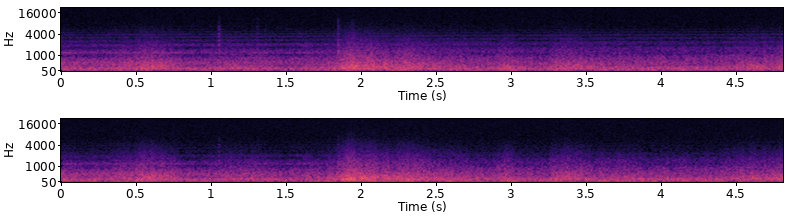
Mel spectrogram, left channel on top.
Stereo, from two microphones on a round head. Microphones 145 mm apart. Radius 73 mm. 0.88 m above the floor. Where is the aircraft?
50° left (ahead or behind); by 4.8 s 55° left (ahead or behind).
